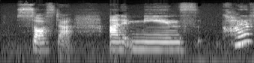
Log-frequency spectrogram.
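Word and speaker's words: sásta: talking about it and it's sausta it's pronounced sauce like a sauce that you put on your food sausta and it means kind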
